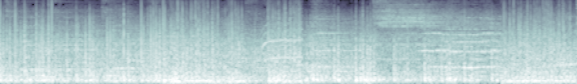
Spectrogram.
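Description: Fireworks display: a dense, continuous run of crackles and bangs from many bursting shells, with music playing along with the show.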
